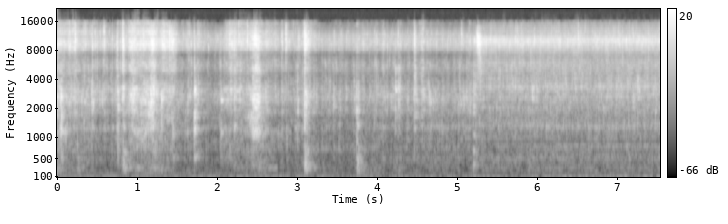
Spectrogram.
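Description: A spoon works through a simmering mutton curry spiced with red chili powder, scraping the pan in irregular strokes over a soft bubbling sizzle, with light metallic clinks.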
